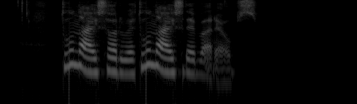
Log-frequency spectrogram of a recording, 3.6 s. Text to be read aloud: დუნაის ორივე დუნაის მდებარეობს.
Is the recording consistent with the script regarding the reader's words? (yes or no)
yes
